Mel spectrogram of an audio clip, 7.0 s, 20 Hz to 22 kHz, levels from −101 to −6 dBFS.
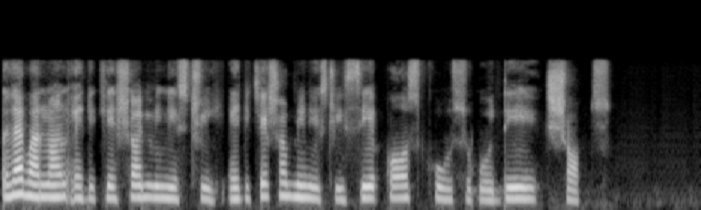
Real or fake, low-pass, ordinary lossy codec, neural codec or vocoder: fake; none; none; codec, 16 kHz, 1 kbps, FreqCodec, larger model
